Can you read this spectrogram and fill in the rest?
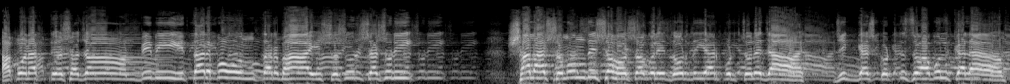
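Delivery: high, chanted sermon cadence; full-force preaching. Acted. Preacher chanting the tale to the crowd, high and fervent. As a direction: preach it in a rising, sung tone.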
